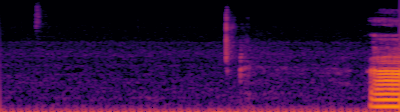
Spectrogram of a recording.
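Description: Steady low hum with two small clicks, a very faint one near the start and a sharper one about a second in, then a woman says "um" near the end.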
